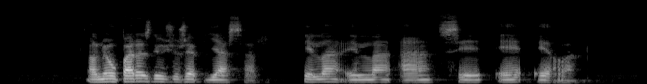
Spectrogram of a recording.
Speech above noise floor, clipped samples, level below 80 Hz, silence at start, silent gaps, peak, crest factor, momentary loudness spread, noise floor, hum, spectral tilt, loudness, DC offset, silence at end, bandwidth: 46 dB; under 0.1%; -70 dBFS; 0.85 s; none; -4 dBFS; 22 dB; 14 LU; -71 dBFS; none; -6 dB/octave; -26 LUFS; under 0.1%; 0.7 s; 10.5 kHz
